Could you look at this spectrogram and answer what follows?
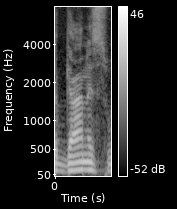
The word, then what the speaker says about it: Giannis: Going in about how Giannis wouldn't be shit. – Giannis, not Giannis. – Giannis. – The G is silent.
